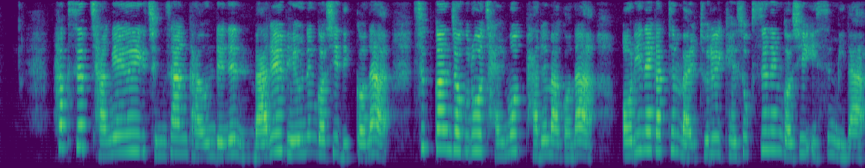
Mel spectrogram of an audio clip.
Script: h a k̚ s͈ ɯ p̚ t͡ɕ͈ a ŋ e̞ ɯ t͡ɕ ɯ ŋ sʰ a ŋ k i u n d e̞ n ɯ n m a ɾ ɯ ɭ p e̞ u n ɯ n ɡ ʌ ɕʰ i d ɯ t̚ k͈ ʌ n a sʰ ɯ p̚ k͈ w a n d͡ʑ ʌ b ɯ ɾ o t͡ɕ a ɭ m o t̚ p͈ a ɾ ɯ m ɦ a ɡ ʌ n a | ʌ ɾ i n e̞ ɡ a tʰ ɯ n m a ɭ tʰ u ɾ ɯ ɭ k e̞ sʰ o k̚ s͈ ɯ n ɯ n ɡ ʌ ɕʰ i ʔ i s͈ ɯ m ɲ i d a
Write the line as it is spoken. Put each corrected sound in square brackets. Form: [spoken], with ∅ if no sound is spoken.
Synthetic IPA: h a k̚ s͈ ɯ p̚ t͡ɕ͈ a ŋ e̞ ɯ t͡ɕ ɯ ŋ sʰ a ŋ k [a] u n d e̞ n ɯ n m a ɾ ɯ ɭ p e̞ u n ɯ n ɡ ʌ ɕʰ i [n] ɯ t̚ k͈ ʌ n a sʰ ɯ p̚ k͈ w a n d͡ʑ ʌ [ɡ] ɯ ɾ o t͡ɕ a ɭ m o t̚ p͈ a ɾ ɯ m ɦ a ɡ ʌ n a | ʌ ɾ i n e̞ ɡ a tʰ ɯ n m a ɭ tʰ u ɾ ɯ ɭ k e̞ sʰ o k̚ s͈ ɯ n ɯ n ɡ ʌ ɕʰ i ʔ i s͈ ɯ m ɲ i d a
